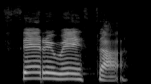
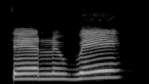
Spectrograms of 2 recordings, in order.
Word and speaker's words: cerveza: Weil ein C vor E und vor I wird gelispelt und ein Z wird immer gelispelt. Also Cerveza. Cerveza. Gar nicht so einfach. Und dann kommt auch noch dazu, dass wir auch noch ein V in dem Wort haben, was gerne wie ein leichtes B ausgesprochen wird. Dann haben wir Cerveza. Cerveza. Cerveza. Merkst du das V so ein bisschen wie ein B?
